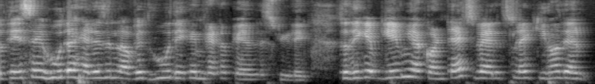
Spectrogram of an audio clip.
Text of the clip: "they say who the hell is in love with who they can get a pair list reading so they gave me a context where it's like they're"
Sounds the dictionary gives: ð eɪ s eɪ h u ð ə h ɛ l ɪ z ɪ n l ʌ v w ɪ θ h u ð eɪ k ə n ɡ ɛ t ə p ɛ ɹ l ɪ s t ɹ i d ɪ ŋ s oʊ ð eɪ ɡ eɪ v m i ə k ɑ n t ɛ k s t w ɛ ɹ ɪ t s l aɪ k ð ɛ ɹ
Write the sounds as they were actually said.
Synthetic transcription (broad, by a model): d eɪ s eɪ h u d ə h ɛ l ɪ z ɪ n l ʌ v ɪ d h u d eɪ k ə n ɡ ɛ t ə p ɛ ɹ n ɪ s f i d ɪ ŋ s oʊ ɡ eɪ ɡ eɪ v m i ə k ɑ n t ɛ k s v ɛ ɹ ɪ t s l aɪ k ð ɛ ɹ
